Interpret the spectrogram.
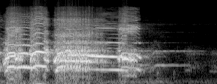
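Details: Strange crow of a Linh Kê chicken: three loud, harsh harmonic segments with brief breaks, cut off abruptly, followed by a faint fading tone.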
